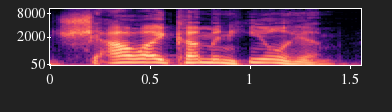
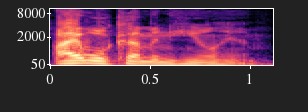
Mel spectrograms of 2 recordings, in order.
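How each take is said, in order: First: "Shall I come and heal him?" said higher, as an asking question; higher, inquiring question; read as a question. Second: "I will come and heal him" said as a flat falling statement; firm declarative; read as a statement. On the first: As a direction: offer it as a gentle question. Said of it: "render it a question". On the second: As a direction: state it plainly, no question. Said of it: "have what Jesus says here as a statement". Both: Shown as a demonstration.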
